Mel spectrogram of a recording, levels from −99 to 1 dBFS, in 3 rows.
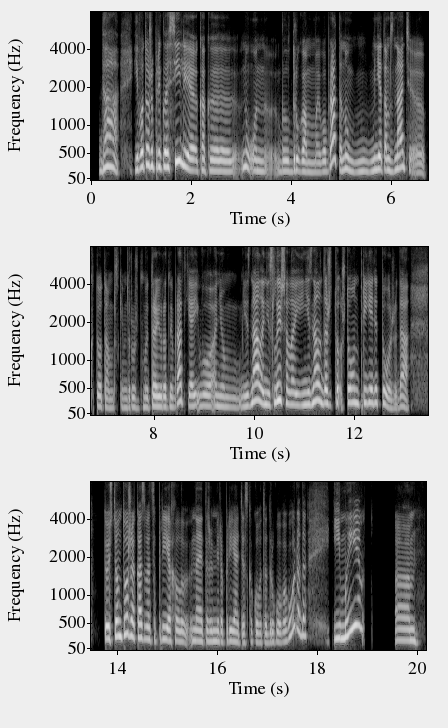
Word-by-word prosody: да, 245 +5 +1 0.3
его 230 +6 +3
тоже 290 -2 +4
пригласили, 260 - +5
э, - - -5
как, 200 -3 -3
э 185 0 +1
ну, 250 0 0
он, 190 -2 -2
э, - - -12
был 185 0 -2
другом 180 -2 -1
моего 165 +2 -4
брата. 365 - +1
Ну, 220 +3 +1
м, 195 - -1
м, 175 +1 -5
мне 215 +3 +4
там 205 -1 -1
знать, 230 +7 0
э, 160 -1 -6
кто 185 -2 -4
там, 155 -2 -8
с - - -19
кем 160 -3 -11
дружит 160 -1 -8
мой 165 -1 -4
троюродный 175 0 +1
брат. 245 +8 0
Я 190 - 0
его 190 0 -1
о 190 - -6
нём 170 -3 -5
не 180 +2 -1
знала, 260 +1 +4
не 215 -1 +2
слышала, 245 -2 +3
и 200 0 -2
не 215 +1 +2
знала 275 +5 +4
даже 230 -4 +1
то, 245 +6 -2
что 245 0 -1
он 245 -2 +1
приедет 245 -1 -1
тоже, 185 - -2
да. 185 0 -4 0.6
То 225 - +5
есть 225 +4 +2
он 270 0 +7
тоже, 295 -1 +3
оказывается, 225 -6 0
приехал, 195 -4 -1
э, 170 +3 -6
на 195 -1 -1
это 180 +1 -4
же 180 0 -2
мероприятие 180 -3 -3
с 160 - -14
какого-то 165 -2 -6
другого 170 +1 -5
города. 300 - -2 0.5
И 230 +1 +2
мы, 265 +11 +5 0.9
ам, 195 -3 -2
195 Hz, 195 wpm, -24 LUFS, 180-245 Hz, 0.9 s, он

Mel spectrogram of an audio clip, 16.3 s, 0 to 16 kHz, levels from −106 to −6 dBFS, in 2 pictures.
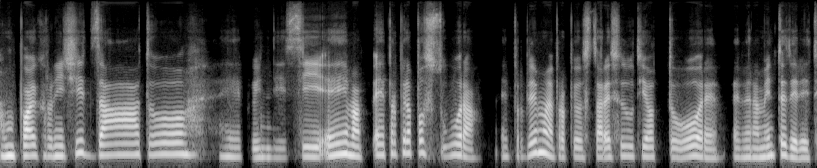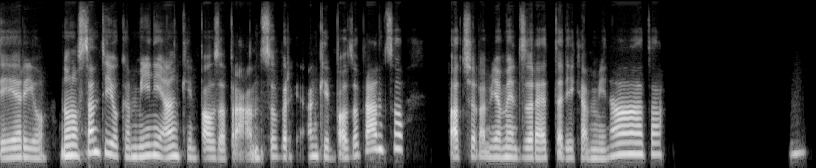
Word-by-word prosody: Un 185 +1 +4
po' 190 +1 +7
è 190 - +2
cronicizzato 210 +3 +1 0.3
e 175 -1 -7
quindi 160 0 -9
sì. 170 +1 -1
Eh, 205 +4 +4
ma 185 -4 +5
è 200 - -1
proprio 225 +2 -2
la - - +3
postura. 200 -8 -1 0.2
Il 175 - -13
problema 215 +8 +2
è - - 0
proprio 165 0 -5
stare 165 +1 0
seduti 180 0 -5
8 170 -2 -3
ore, 155 -2 +1
è - - -8
veramente 165 +5 0
deleterio. 155 -1 -1
Nonostante 225 +6 +3
io 200 -3 0
cammini, 180 +3 -1
anche 175 +1 +1
in 155 - -11
pausa 155 0 +1
pranzo, 175 +3 -3
perché 170 -1 -5
anche 180 -1 -3
in 165 - -7
pausa 180 +4 0
pranzo 305 - +2 0.4
faccio - - +2
la - - -3
mia 165 0 -1
mezz'oretta 160 -1 0
di 155 0 -6
camminata 215 +9 +2 1.3
Mh. 225 +2 -11
180 Hz, 160 wpm, -24 LUFS, 165-205 Hz, 1.3 s, po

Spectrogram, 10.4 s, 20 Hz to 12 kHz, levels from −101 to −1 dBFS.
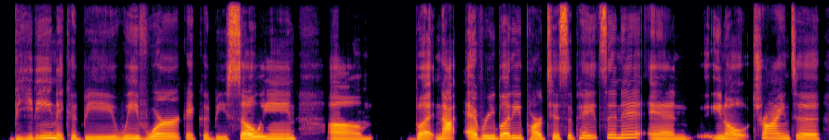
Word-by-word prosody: beading, 195 +8 0
it 170 -2 -3
could 190 -6 -4
be 165 -1 -2
weave 190 +4 0
work, 195 0 +2
it 170 -2 -6
could 170 -6 -6
be 155 -1 -6
sewing, 185 +2 +4 0.4
um, 165 0 0 0.5
but 180 -2 +3
not 200 +1 +4
everybody 210 +3 +2
participates 200 +6 -2
in 250 -1 -1
it, 270 +3 -3
and, 175 -2 -3
you 370 - -6
know, 180 -3 0
trying 210 -2 0
to 185 -2 0
190 Hz, 125 wpm, -23 LUFS, 175-210 Hz, 0.5 s, sewing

